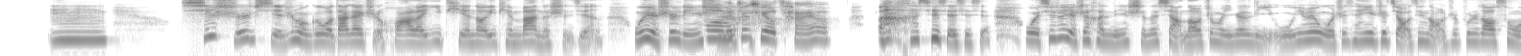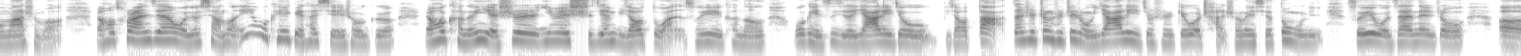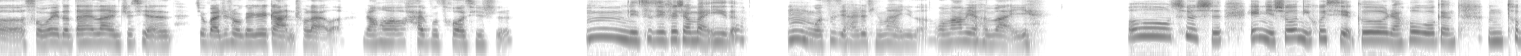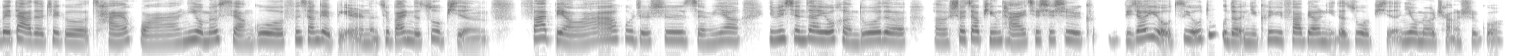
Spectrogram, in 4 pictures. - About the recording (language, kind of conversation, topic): Chinese, podcast, 你怎么让观众对作品产生共鸣?
- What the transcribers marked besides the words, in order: other noise; chuckle; joyful: "哦，真是有才啊"; other background noise; in English: "deadline"; chuckle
